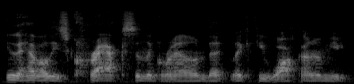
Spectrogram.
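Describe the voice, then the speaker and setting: A man co-hosting a casual gaming podcast, his voice a little worn from a cold, talking in a relaxed way with laughs between points. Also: deep voice, brisk, a crowd in the background. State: slightly lost voice. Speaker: podcast co-host.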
